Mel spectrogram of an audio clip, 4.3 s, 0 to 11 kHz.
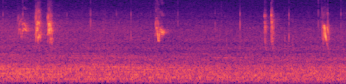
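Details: Sparrows gathering at food at a Tenmangu shrine on 2 April 2019: scattered short, high chirps, some in quick pairs, over a steady hiss of background noise.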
